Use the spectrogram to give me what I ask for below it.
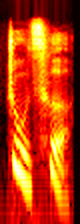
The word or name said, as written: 注册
